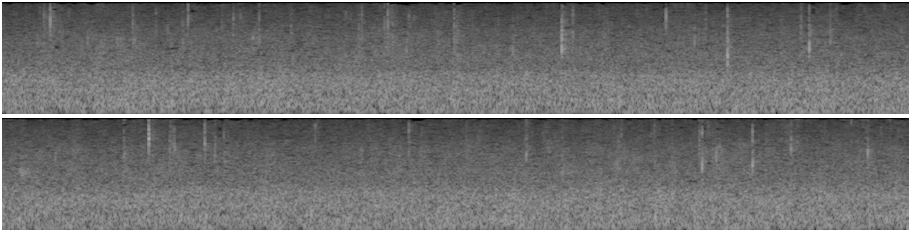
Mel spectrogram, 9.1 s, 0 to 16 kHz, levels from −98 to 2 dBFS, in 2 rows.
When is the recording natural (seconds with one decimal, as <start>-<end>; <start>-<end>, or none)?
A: 0.0-0.6; 1.7-3.4; 7.5-8.2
